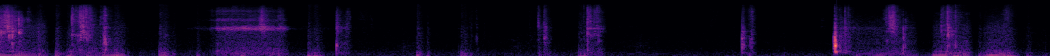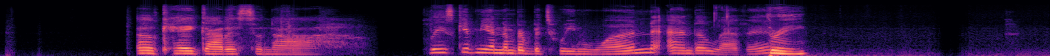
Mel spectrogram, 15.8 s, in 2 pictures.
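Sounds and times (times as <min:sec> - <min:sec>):
deck of cards shuffling: 0:00.0 - 0:04.6, 0:06.3 - 0:08.0
speech: 0:08.9 - 0:10.4, 0:11.1 - 0:14.0.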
